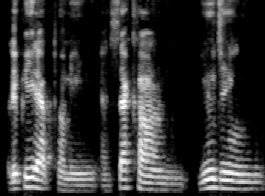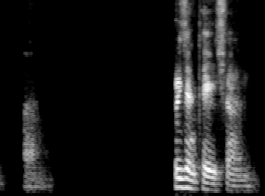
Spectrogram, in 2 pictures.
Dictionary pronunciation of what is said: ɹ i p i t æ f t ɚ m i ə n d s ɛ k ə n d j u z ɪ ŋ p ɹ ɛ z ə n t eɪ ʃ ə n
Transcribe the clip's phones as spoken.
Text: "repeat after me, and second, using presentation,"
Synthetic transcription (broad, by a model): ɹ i p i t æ p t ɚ m i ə n s ɛ k ə n d j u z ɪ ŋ p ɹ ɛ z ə n t eɪ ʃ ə n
